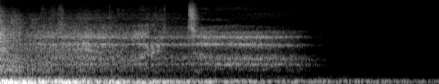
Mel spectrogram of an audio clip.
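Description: Intro sound effect for the logo reveal: a loud sudden hit that trails off into a deep rumble, fading away over about three seconds.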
